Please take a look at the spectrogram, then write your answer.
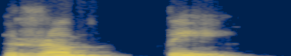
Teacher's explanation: For example, this word Rabbi, we'll break this word into 2 steps. First, we will pronounce the word Rab, and we will stress on the letter ba, because ba has a shadda on top, and then we will pronounce the kasra, B, Rabbi. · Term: mushaddad letter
